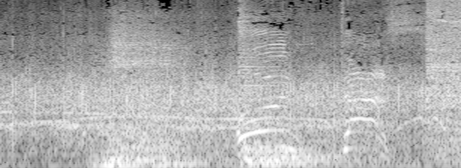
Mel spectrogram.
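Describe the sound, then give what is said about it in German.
An automatic locking mechanism on a capsule closes shut in a radio play, a hissing, whooshing mechanical effect with gliding whistle-like tones and a couple of dull knocks. “Und das war der automatische Schließmechanismus, Herr Wirth. Jetzt gibt es kein Entrinnen mehr.”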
